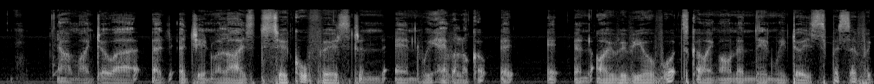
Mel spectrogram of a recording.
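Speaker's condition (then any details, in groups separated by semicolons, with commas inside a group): Tracheostomy and scarred vocal cord, laryngeal cysts, surgical vocal cord scarring; later surgery left voiceless eight months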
